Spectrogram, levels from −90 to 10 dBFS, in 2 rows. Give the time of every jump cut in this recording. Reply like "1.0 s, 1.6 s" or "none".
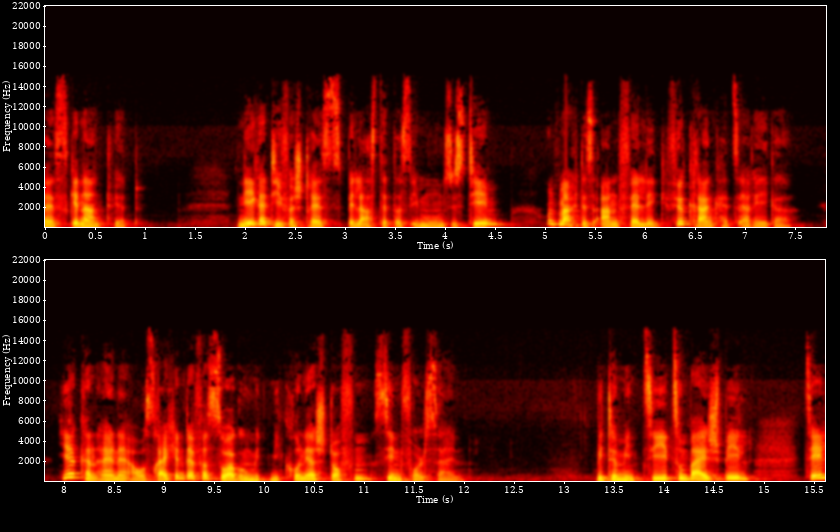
7.9 s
